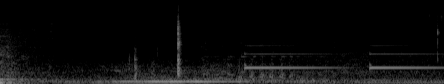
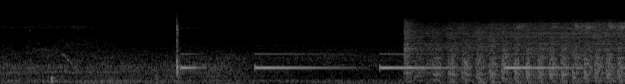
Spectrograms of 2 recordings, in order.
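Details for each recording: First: 2014 Ram 1500 EcoDiesel with extended-crank complaint, restarted after sitting following a drive: short crank catches almost at once, settling into steady diesel idle with dash chimes; normal quick start. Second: 2014 Ram 1500 EcoDiesel after priming air out: several seconds of slow uneven cranking with chime before catching; extended crank, possibly air still in system.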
